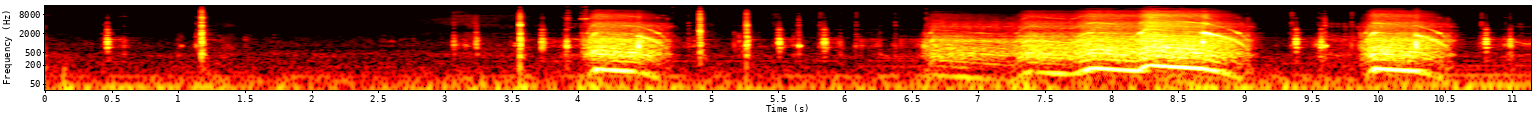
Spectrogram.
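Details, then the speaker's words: Husqvarna T542i XP battery top-handle chainsaw, after greasing the clutch bearing through the shaft holes to cure a squeaky-wheelbarrow squeal: short bursts of the motor spinning up and easing off with no squeal; clutch now runs quiet and normal. "Ah that's actually fixed the problem so if any of you guys get that real horrible wheelbarrow sound old squeaky wheelbarrow just grease that up um that solved the problem"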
